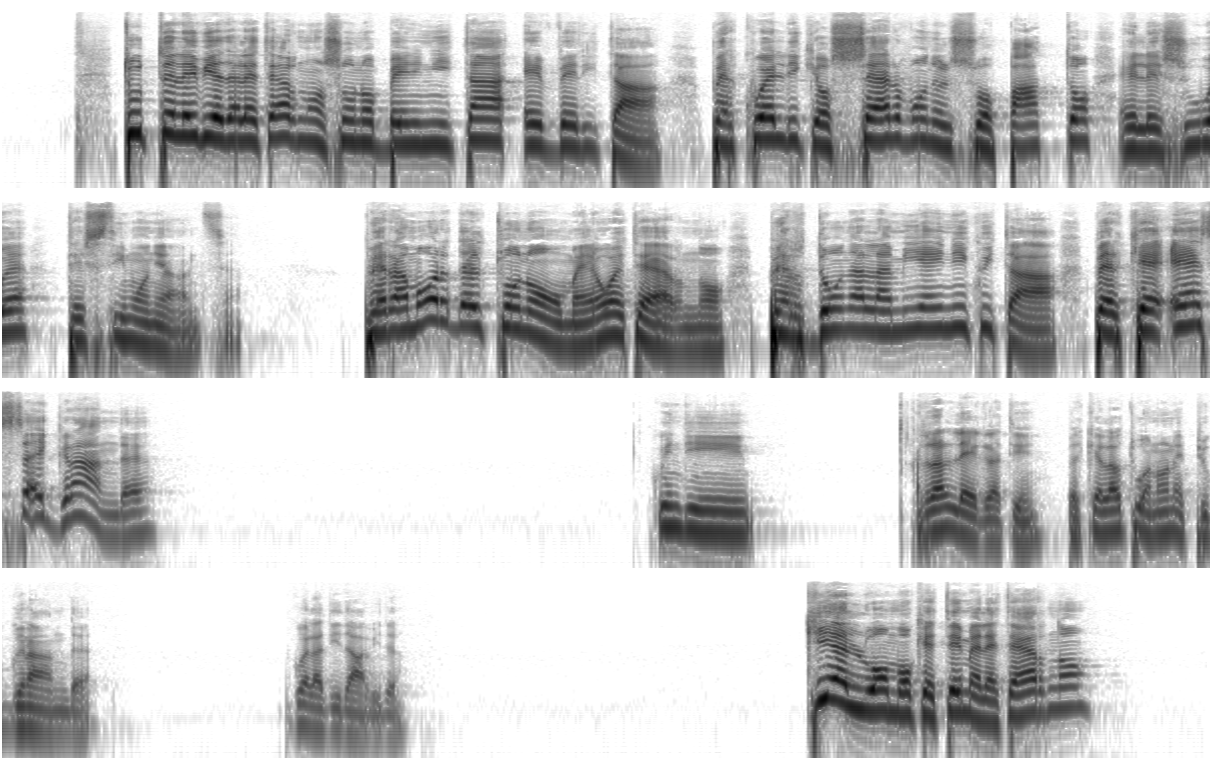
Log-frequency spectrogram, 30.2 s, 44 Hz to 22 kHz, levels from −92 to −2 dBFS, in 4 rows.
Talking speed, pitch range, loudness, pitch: 105 wpm, 145-220 Hz, -20 LUFS, 185 Hz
